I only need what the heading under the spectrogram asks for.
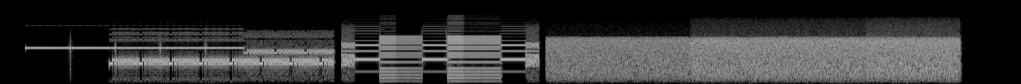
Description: Dial-up modem handshake (V.34 or later), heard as a whistle, warbles, then hiss.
